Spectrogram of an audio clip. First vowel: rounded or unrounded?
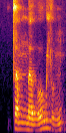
unrounded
